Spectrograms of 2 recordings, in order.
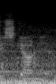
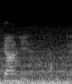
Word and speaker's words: Scania: Well, you say Scanya, right? Scanya. We say Scanya. Scanya, right? Scanya. Yeah. Scanya. Some say Scanya.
